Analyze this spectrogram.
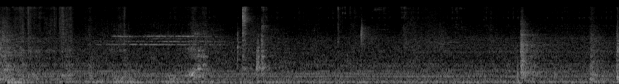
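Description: A knife cutting through a toasted, grilled panini on a wooden board at the start, followed by a few short knocks and clicks over a steady background hum.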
